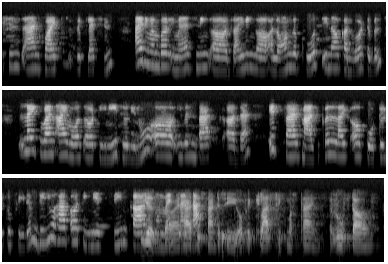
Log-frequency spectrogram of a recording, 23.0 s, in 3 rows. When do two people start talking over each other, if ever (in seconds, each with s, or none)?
18.1 s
